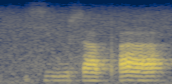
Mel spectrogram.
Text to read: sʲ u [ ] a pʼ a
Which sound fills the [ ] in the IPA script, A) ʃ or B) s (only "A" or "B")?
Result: B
